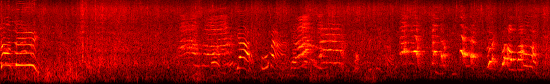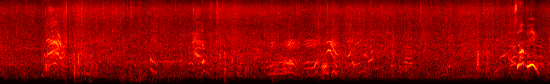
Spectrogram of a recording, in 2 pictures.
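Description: Water splashes as children swim and slide into a pool.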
